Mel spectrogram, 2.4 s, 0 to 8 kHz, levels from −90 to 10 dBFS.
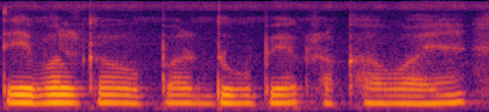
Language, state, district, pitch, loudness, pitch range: Hindi, Arunachal Pradesh, Lower Dibang Valley, 165 Hz, -18 LUFS, 160-170 Hz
